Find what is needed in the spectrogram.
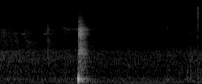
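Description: A single sharp knock about three-quarters of a second in, an object being set down on a wooden table, followed by a faint click near the end.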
